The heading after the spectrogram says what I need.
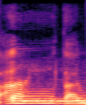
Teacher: নুন সাকিনের উপরে তা আইছে, ইখফা হইব।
